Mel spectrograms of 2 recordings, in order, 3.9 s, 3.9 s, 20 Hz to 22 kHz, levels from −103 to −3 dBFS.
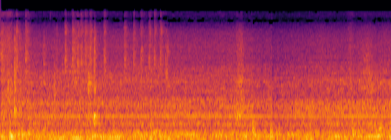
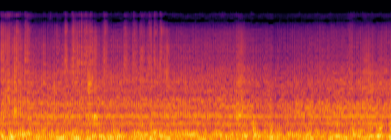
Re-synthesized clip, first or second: second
